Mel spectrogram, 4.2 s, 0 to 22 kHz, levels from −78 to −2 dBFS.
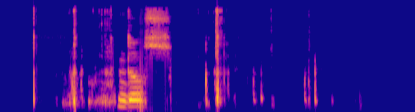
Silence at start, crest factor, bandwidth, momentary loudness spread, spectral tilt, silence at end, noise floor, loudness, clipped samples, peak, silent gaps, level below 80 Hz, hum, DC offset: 0.7 s; 22 dB; 16.5 kHz; 24 LU; -1 dB/octave; 1.95 s; -75 dBFS; -18 LUFS; under 0.1%; 0 dBFS; none; -64 dBFS; none; under 0.1%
